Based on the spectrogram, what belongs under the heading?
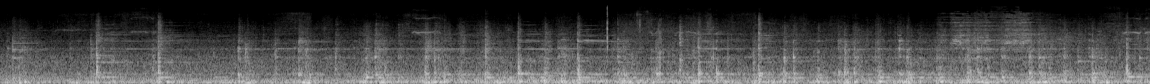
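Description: A commuter train of bilevel passenger coaches rolling slowly past, its wheels clicking irregularly over rail joints above a steady low rumble.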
